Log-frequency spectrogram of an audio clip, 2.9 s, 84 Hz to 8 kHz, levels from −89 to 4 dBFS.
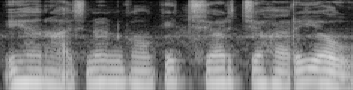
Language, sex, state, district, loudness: Chhattisgarhi, male, Chhattisgarh, Rajnandgaon, -19 LUFS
